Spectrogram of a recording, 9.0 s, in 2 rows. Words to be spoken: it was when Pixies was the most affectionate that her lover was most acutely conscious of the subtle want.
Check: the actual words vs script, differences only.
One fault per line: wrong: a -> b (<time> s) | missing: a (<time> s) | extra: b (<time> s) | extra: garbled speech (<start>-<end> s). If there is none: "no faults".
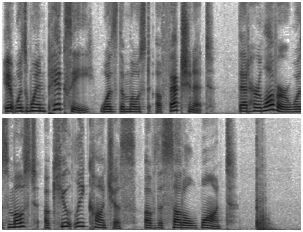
wrong: Pixies -> Pixie (0.7 s)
